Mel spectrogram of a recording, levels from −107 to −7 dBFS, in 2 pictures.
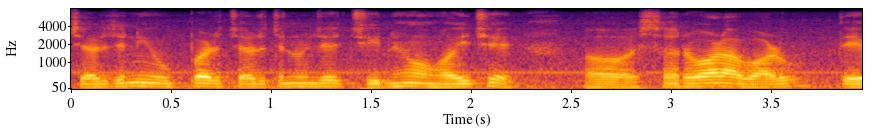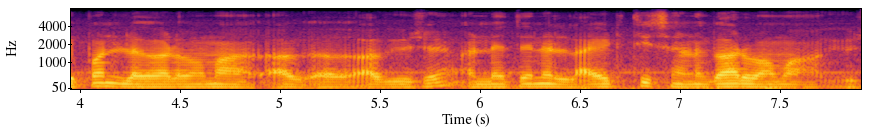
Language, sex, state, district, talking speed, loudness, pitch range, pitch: Gujarati, male, Gujarat, Gandhinagar, 165 wpm, -19 LUFS, 100-115 Hz, 105 Hz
